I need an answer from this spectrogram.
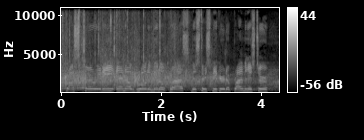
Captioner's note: some Applause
